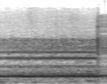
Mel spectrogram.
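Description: A telephone line rings during a call, a steady electronic tone that holds level and close for a moment before cutting off, with no voices over it.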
